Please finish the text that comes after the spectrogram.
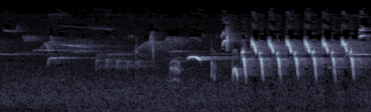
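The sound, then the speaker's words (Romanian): Birds singing outdoors on a sunny, clear-skied spring day in a small park behind an institute building: thin whistled notes lead into a clear, rapid series of about nine bright descending chirps, fairly loud, with no voices. “Cântă păsările. E primăvară.”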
